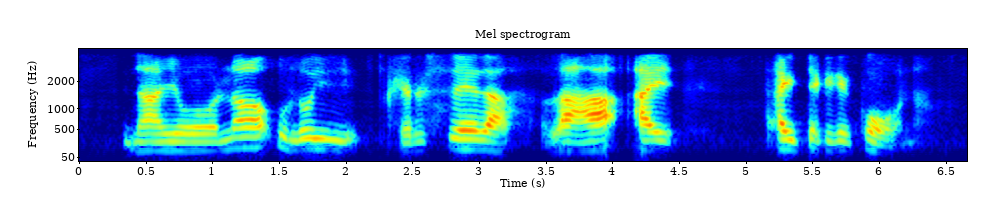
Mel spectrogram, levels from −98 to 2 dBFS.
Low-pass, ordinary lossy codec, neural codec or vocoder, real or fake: 3.6 kHz; none; codec, 24 kHz, 1.2 kbps, DualCodec; fake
